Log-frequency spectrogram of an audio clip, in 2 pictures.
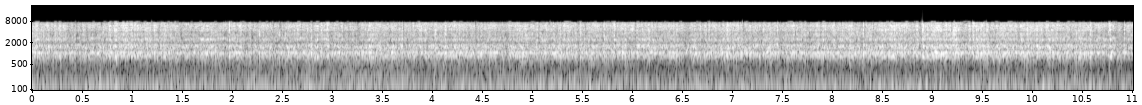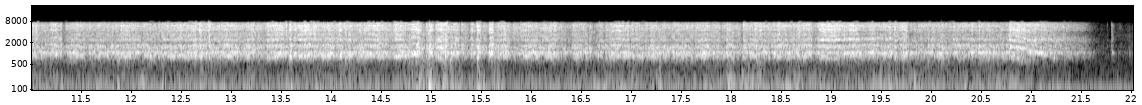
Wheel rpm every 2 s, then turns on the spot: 230, 240, 230, 230, 230, 230, 230, 230, 230, 230, 60.
none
